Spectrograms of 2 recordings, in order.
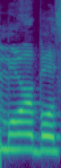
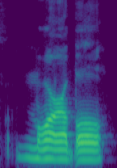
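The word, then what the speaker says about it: Morrible: Her name's Morble rhymes with horrible like there's no high and she has the connections with the wizard and all that.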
